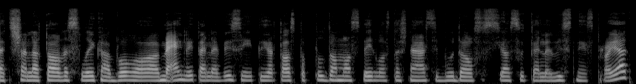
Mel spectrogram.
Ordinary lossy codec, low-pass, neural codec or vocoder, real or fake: MP3, 64 kbps; 14.4 kHz; codec, 44.1 kHz, 3.4 kbps, Pupu-Codec; fake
